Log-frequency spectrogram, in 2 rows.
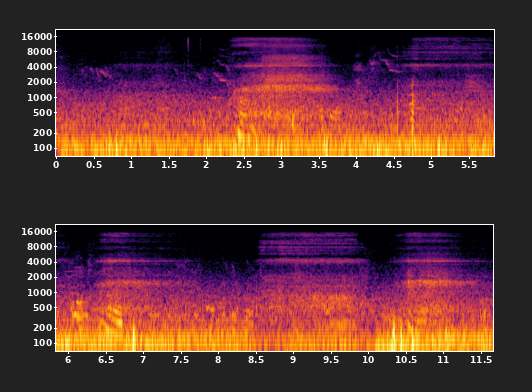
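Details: Adult man snoring while asleep: three rough, rattling inhaled snores recurring about every four seconds, roughly 15 breaths a minute, over steady low room hum.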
